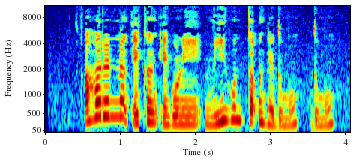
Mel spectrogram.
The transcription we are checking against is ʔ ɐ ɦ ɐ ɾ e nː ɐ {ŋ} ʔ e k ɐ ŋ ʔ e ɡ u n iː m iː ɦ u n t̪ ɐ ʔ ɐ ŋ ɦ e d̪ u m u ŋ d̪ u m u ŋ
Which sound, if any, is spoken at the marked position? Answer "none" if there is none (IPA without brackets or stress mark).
ŋ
